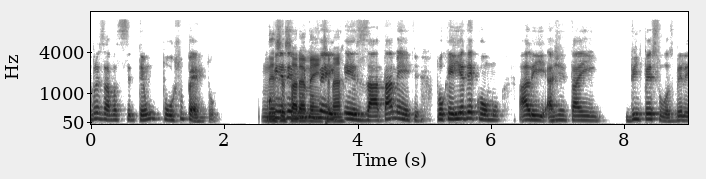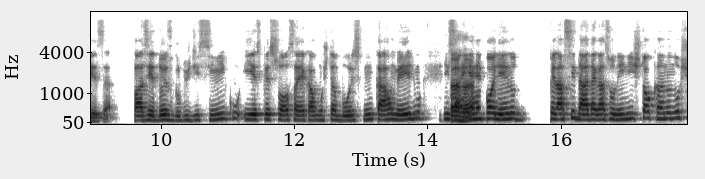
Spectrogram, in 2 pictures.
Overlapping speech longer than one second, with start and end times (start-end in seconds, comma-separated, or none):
2.6-3.8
